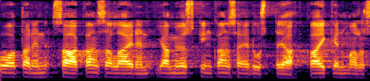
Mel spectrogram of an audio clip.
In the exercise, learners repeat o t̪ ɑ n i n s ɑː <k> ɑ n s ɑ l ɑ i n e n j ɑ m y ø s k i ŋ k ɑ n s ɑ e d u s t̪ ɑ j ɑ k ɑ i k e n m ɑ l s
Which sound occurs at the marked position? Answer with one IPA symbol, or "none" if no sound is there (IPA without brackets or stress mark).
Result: k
